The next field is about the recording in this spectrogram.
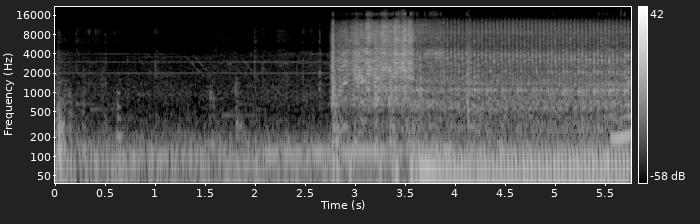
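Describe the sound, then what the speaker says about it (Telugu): A 2018 Ford EcoSport Titanium being started, a quiet idle-like hum first, then a brief whirring crank that catches into a steady, smooth idle, close by and with no talking. "స్టార్ట్ అవుతుంది బండి."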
